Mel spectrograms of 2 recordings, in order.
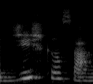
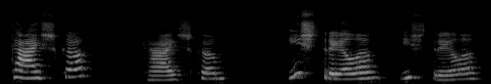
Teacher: observem também essa essa substituição do e pelo I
